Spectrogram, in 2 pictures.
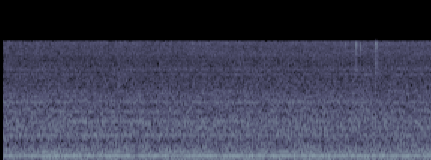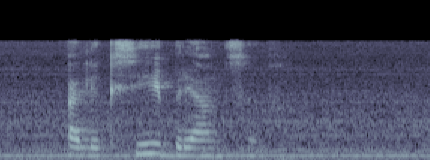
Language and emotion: Russian, neutral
